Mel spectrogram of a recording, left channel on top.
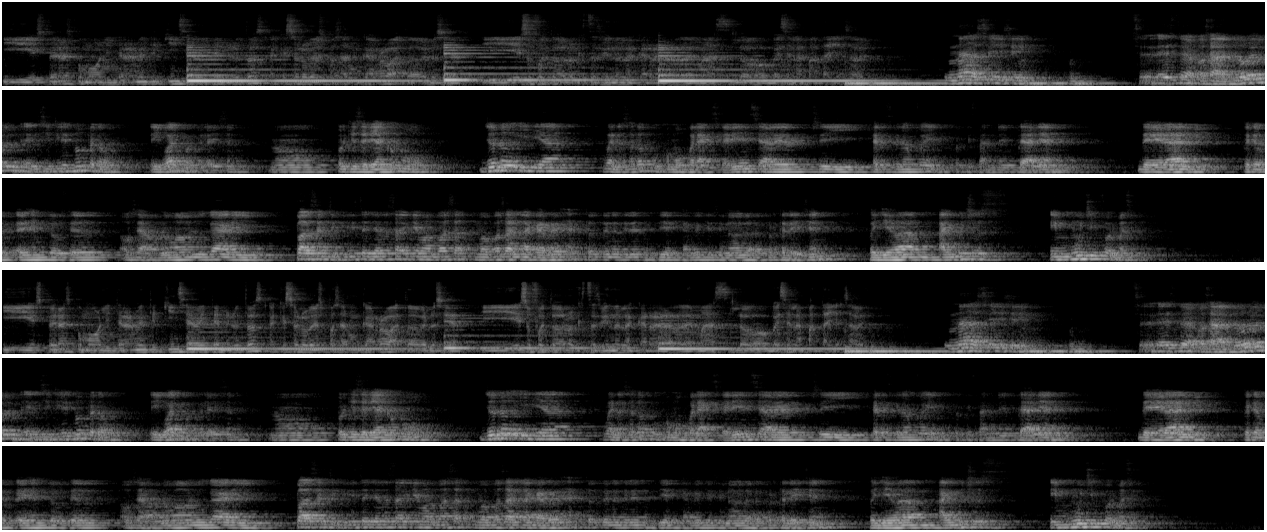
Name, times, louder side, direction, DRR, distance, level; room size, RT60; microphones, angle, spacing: voice 1, 0.0-8.7, right 2 dB, 65° right, 2 dB, 1.2 m, -38 dB
sound 1, 1.8-9.0, left 5 dB, 50° left, 0.3 m, -28 dB
sound 2, 8.4-9.5 10.2-11.1 11.5-12.2 12.7-13.4, right 1 dB, 25° right, 0.8 m, -35 dB
voice 2, 9.4-10.3 10.7-10.8 11.3-13.7 14.1-15.0 15.3-16.9 17.4-18.3 18.6-23.3 24.0-24.7 25.0-27.9 28.2-33.5 33.9-35.2 35.7-36.6, left 1 dB, 10° left, -1 dB, 1.2 m, -31 dB
7.1 x 3.2 x 6.1 m, 1.3 s
head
